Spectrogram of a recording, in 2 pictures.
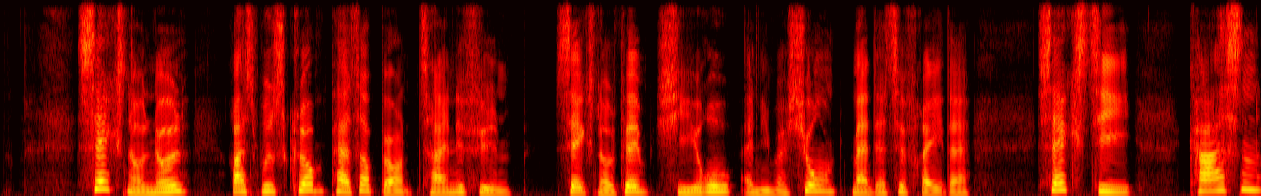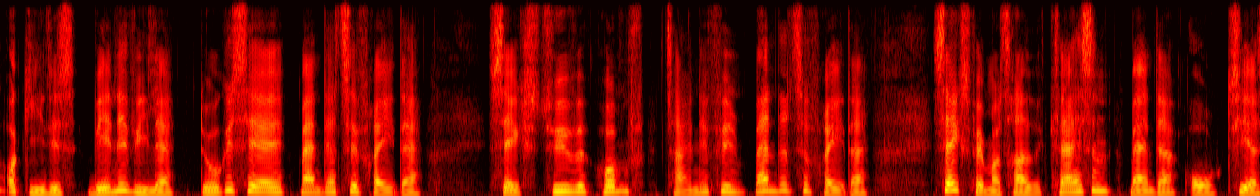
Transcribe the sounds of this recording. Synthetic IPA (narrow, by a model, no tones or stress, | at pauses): seɡ̥snɔ̽lnɔ̽l | ʁɑ̈smuskʰlɔ̽m̰b̥̚pʰæsɐb̥ɶɐ̰nt͡sʰɑ̈ɪnəfil̰m | seɡ̥snɔ̽lfem̰ɕiʁoʔænimæɕo̝̰ːnmæn̰d̥æt͡sʰe̝lfʁɛ̰ːd̥æ | seɡ̥st͡sʰḭː | kʰɑ̈ːsn̩ɒ̽ɡ̥id̥əsʋe̝nəʋilæd̥ɔ̽ɡ̥əse̝ɐ̰jəmæn̰d̥æt͡sʰe̝lfʁɛːd̥æ | seɡ̥st͡sʰyːʋəhɔ̽m̰ft͡sʰɑ̈ɪnəfilmːæn̰d̥æt͡sʰe̝lfʁɛ̰ːd̥æ | seɡ̥sfemɒ̽t͡sʰʁɑ̈ðˠjəkʰlæsn̩mæn̰d̥æʔɒʊt͡sʰiɐ̰s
